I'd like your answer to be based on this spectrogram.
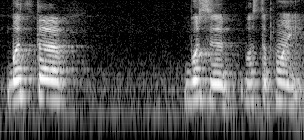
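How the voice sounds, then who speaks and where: Flat and slow, at medium pitch, a woman hosts a casual livestream in a reverberant room. She keeps things chatty, reads comments, asks viewers questions and shouts out newcomers.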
